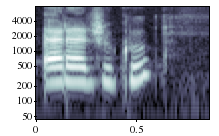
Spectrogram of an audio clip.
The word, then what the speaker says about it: Harajuku: Euh, euh, Harajuku.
